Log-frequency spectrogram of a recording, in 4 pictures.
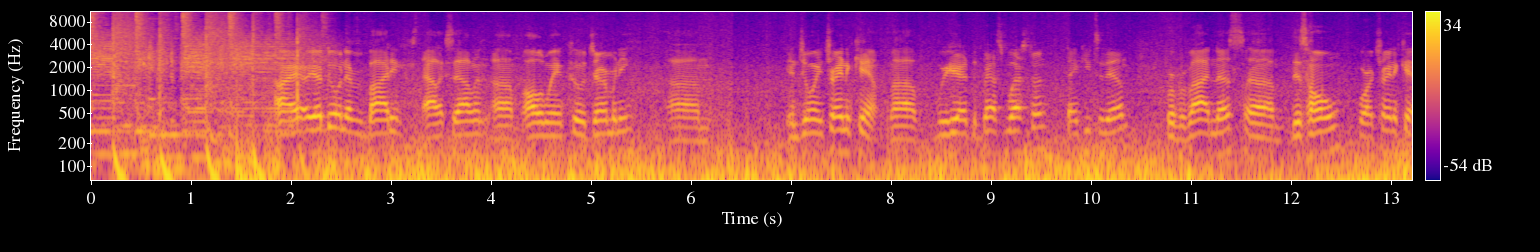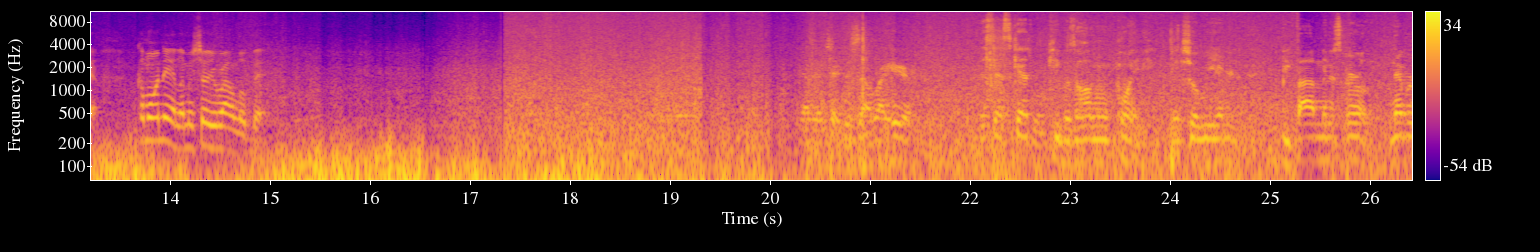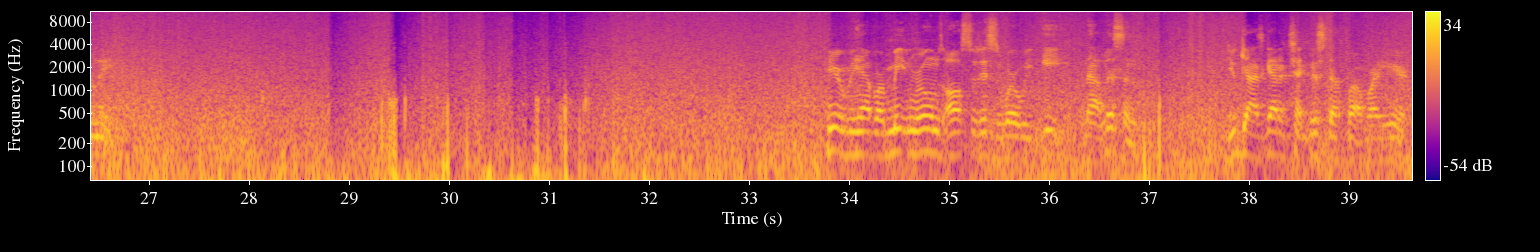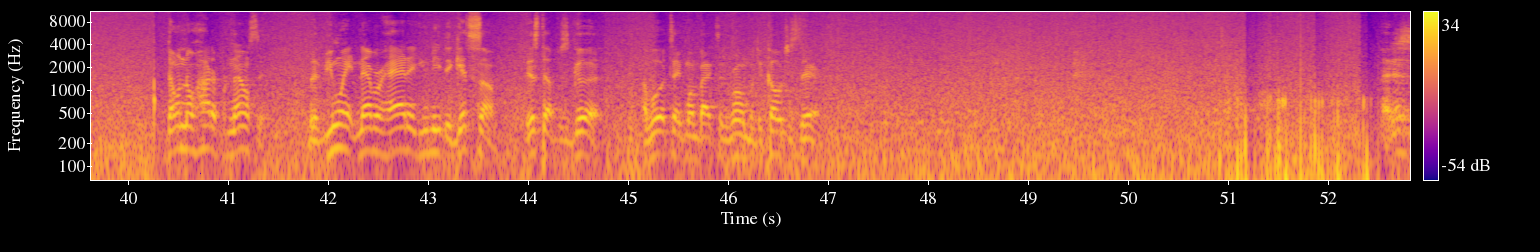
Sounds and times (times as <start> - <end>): Speech: 1.8 - 6.2, 7.0 - 15.0, 20.3 - 21.5, 22.1 - 26.7, 33.8 - 37.0, 37.8 - 39.6, 40.4 - 47.0, 52.5 - 52.8.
